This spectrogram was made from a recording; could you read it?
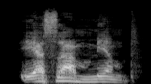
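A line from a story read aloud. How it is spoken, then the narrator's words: Gruff mutter. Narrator (Russian): буркнул Аниськин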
